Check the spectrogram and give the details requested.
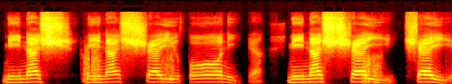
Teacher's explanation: sifat-sifat dari huruf syin itu tertunaikan salah satunya adalah sifat tafasi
